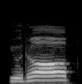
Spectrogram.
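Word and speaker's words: Europe: ये देखो जैसे ई यू आर ओ पी यूरोप ई यू एल ओ जी वाई यूजी इ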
